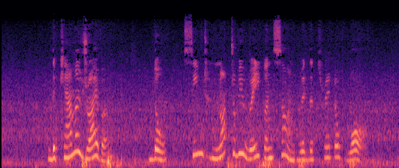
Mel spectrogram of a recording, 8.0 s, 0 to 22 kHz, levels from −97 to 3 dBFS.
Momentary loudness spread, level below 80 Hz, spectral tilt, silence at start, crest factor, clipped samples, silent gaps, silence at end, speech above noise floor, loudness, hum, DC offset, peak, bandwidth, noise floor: 21 LU; -40 dBFS; -6.5 dB/octave; 0.05 s; 20 dB; under 0.1%; none; 0 s; 22 dB; -22 LUFS; none; under 0.1%; -4 dBFS; 14 kHz; -42 dBFS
